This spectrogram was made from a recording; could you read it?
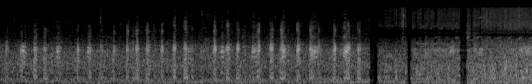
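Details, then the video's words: Mallards on ice in winter trade quick, nasal quacks, about four a second, for three and a half seconds before taking off, then fall silent as a steady rushing noise takes over. "Ducks Having a Conversation and Flying Away"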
